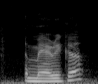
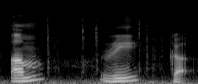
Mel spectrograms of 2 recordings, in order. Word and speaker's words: America: and all that now the correct pronunciation is if I have to break it down to syllables Oh may three so there are four syllables or may recur now in northern part of the country they pronounce this as um Rica so they drop a syllable instead of saying America they say I'm going to America for example the word which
